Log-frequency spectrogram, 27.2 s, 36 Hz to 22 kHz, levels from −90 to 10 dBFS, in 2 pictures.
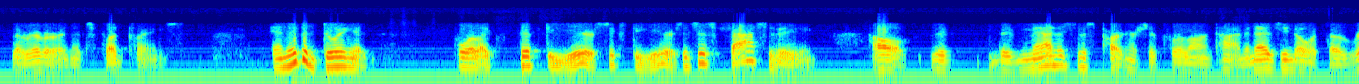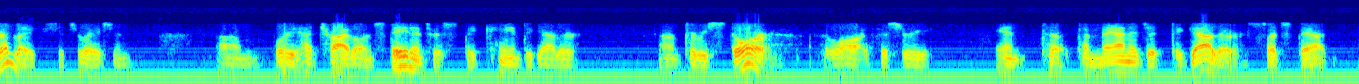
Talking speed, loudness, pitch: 140 wpm, -22 LUFS, 80 Hz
